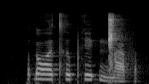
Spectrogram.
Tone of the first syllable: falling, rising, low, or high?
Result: high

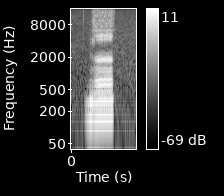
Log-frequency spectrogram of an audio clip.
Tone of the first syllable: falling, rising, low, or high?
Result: high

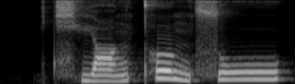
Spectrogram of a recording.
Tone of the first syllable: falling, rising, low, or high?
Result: rising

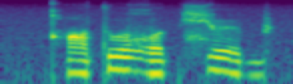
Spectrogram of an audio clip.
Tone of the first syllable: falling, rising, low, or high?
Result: low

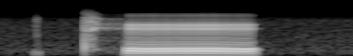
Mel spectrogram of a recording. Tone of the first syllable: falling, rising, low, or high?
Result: high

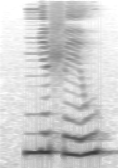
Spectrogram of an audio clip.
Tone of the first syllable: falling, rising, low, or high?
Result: rising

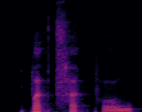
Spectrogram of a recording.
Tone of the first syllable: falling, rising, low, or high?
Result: high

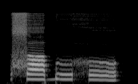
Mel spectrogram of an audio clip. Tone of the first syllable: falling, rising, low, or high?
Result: low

